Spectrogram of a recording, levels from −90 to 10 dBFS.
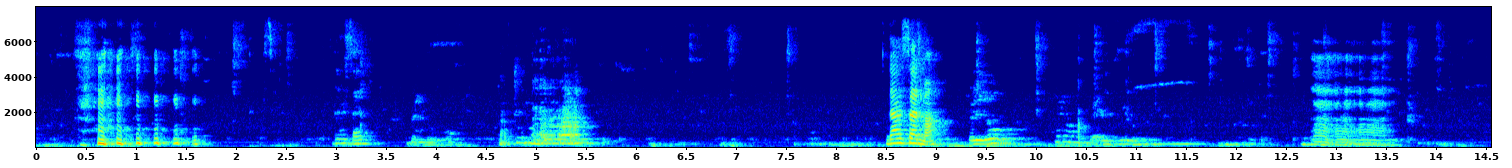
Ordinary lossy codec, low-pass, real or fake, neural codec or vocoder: none; 7.2 kHz; fake; vocoder, 44.1 kHz, 128 mel bands every 512 samples, BigVGAN v2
